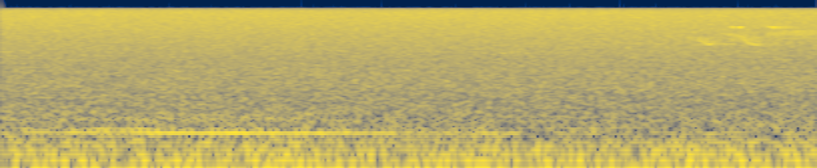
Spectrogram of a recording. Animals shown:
Black-throated Blue Warbler (Setophaga caerulescens)
Golden-crowned Kinglet (Regulus satrapa)

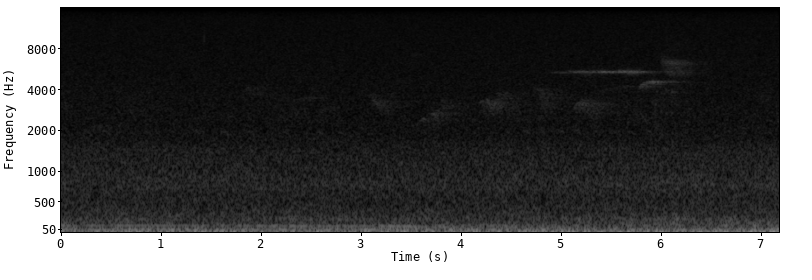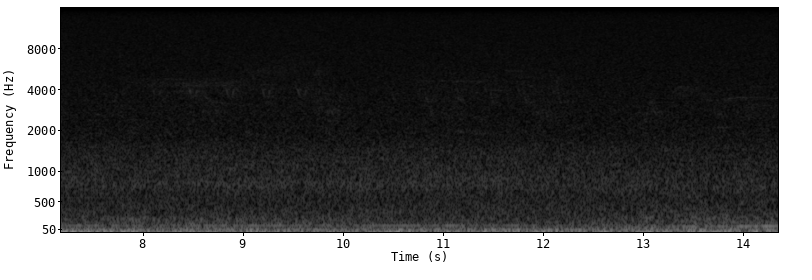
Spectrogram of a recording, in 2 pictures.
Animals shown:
Ovenbird (Seiurus aurocapilla)
Eastern Wood-Pewee (Contopus virens)
Black-throated Green Warbler (Setophaga virens)
Scarlet Tanager (Piranga olivacea)

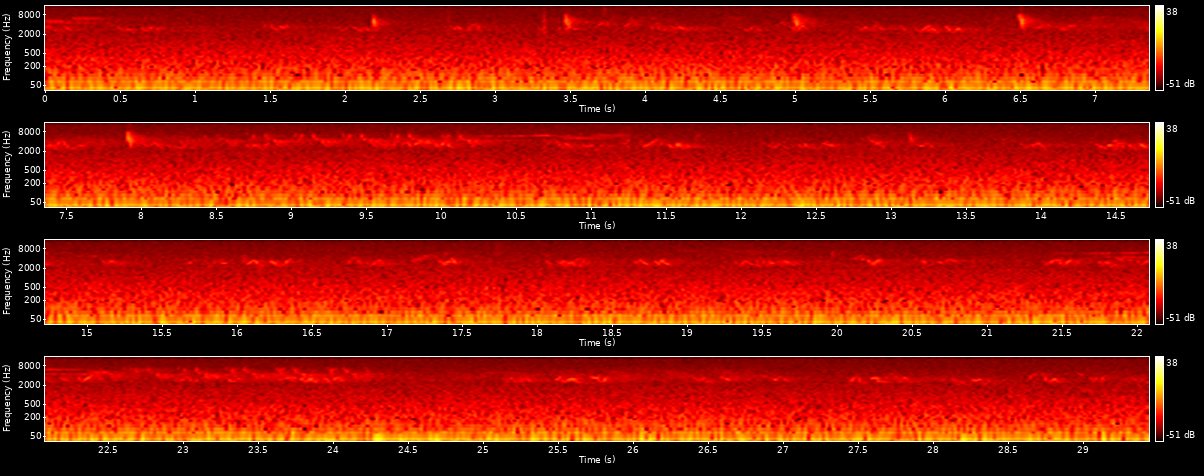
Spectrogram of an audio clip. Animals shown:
Red-eyed Vireo (Vireo olivaceus)
Ovenbird (Seiurus aurocapilla)
Black-throated Green Warbler (Setophaga virens)
Eastern Chipmunk (Tamias striatus)

